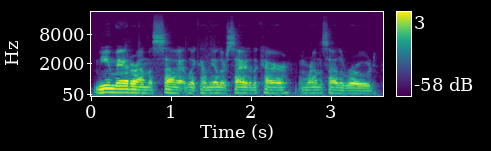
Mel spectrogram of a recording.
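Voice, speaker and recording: A man's voice: fairly low pitch, fairly even intonation, rapid-fire, a little mellow. A man, co-hosting a podcast and telling a rambling, profane story in casual chat. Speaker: podcast co-host.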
